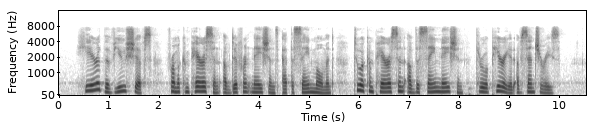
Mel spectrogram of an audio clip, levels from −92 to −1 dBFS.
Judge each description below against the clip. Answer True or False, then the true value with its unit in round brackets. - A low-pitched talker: False (175 Hz)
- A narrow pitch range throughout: False (4.3 semitones)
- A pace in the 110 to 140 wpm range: False (155 wpm)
